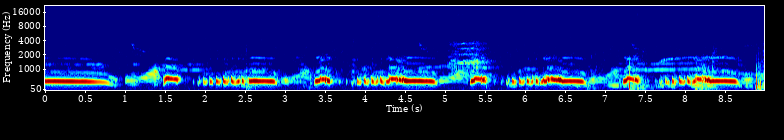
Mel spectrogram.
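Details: Kept lutino Barbary dove from Indonesia cooing without pause, each phrase a brief rising note followed by a throbbing roll and a drawn-out even tone, roughly thirty phrases a minute. Faint higher chirps appear midway.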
